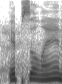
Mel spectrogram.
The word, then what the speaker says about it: Ypsilanti: Ypsilanti. Oh, The Y is silent.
